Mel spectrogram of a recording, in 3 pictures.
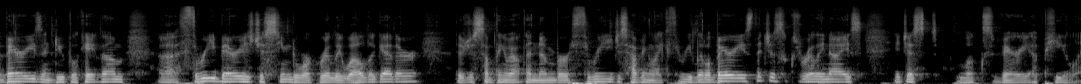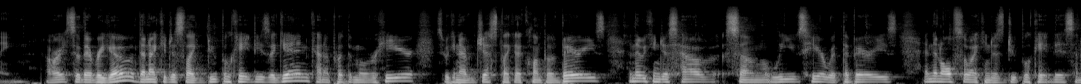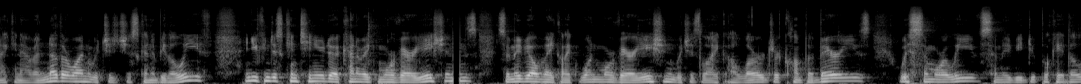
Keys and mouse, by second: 0.2 shift+click, 0.4 shift+d, 0.8 r, 1.6 drag, 1.9 r, 2.2 g, 2.8 shift+d, 3.2 r, 3.9-4.3 drag, 4.4 g, 4.8 middle drag, 5.1 g, 5.5 middle drag, 5.8 shift+middle click, 6.0 g, 6.9 a, 7.3-7.9 drag, 8.3 click, 8.4 g, 8.8 r, 9.1 g, 9.5 a, 10.0-10.7 drag, 11.0 click, 11.2 a, 11.8 click, 12.1 shift+click, 12.4 shift+click, 12.9 shift+d, 14.2 a, 14.6 click, 15.0 g, 16.1 middle click, 16.2 a, 17.1 drag, 17.6 click, 18.2 shift+click, 18.3 middle click, 18.5 middle click, 19.2 shift+middle click, 19.7 click, 20.2-25.0 typing, 22.4 click, 24.0 drag, 25.3 click, 26.0 drag, 26.3 click, 26.5-30.9 typing, 30.0 click, 30.2 click, 31.6 click, 32.0-32.4 typing.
